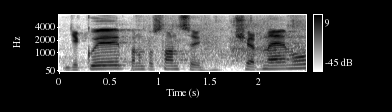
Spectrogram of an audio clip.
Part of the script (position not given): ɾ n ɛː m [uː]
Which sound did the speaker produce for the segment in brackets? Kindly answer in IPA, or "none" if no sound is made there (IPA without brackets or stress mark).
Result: u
